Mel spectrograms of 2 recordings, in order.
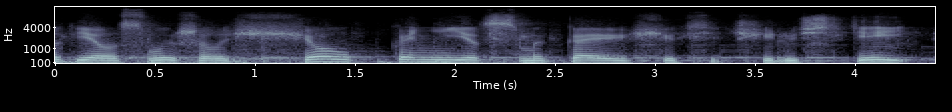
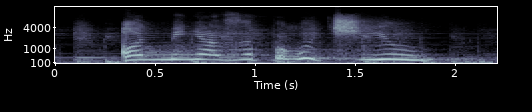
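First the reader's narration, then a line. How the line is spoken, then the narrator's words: Shrieking. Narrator (Russian): взвизгнул Дерг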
